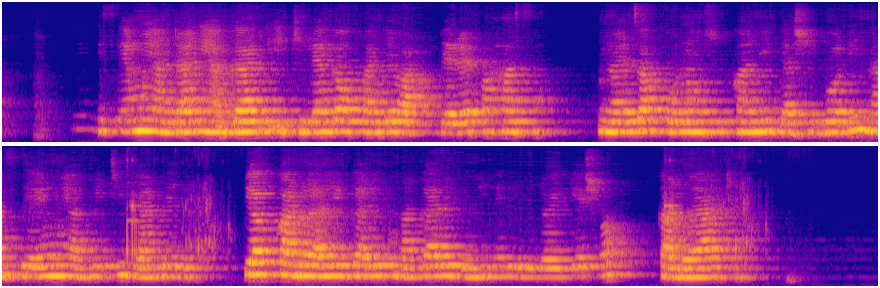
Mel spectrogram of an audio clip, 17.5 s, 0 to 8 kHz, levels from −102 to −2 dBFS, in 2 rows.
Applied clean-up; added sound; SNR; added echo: neural separator model SepFormer DNS4.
